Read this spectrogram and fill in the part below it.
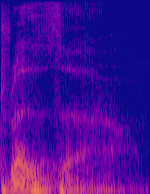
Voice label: "CRASY", SHOUTS; Best Service; Hyper Dance

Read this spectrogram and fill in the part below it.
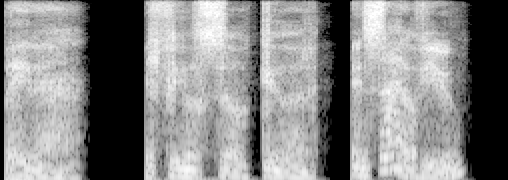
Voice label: male 130, Dance Ultra Voice, short hooks; Mutekki Media; Dance Ultra Voice VOL-1

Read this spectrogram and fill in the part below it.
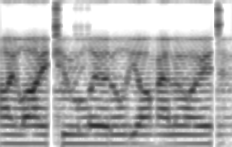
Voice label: HUMANOID, Funky Vocals; USB Soundscan vol.18; AKAI; COMPUTER

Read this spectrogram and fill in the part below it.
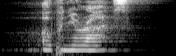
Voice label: fem spo, Vocals; Mutekki Media; Diamond Vocals 2

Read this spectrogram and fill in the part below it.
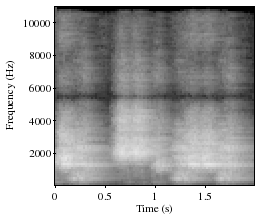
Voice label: ODD VOX, ROBOT VOX; Zero-G Ambient 1

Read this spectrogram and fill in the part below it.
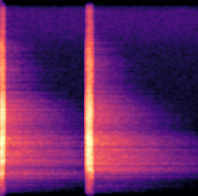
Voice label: VX, FUNK, Hip-Hop & R&B; USB Soundscan vol.47; AKAI

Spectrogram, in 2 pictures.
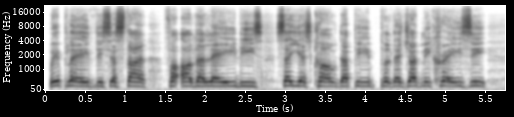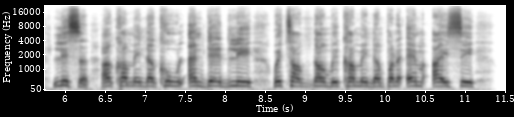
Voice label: Vocals; Jungle Frenzy 1

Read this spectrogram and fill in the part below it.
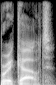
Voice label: "BREAKOUT", SPOKEN; Techno Trance Essentials

